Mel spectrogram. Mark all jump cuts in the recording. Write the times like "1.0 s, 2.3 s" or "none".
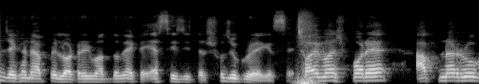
2.8 s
